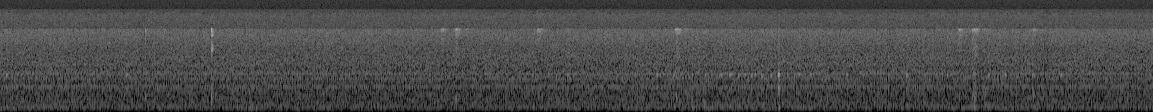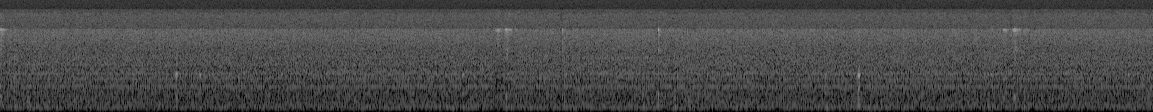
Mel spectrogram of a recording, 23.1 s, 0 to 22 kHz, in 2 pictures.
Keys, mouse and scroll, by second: 2.1 click, 2.4 g, 5.4 click, 7.0 g, 10.4 click, 11.6 g, 17.1 click, 19.7 g.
